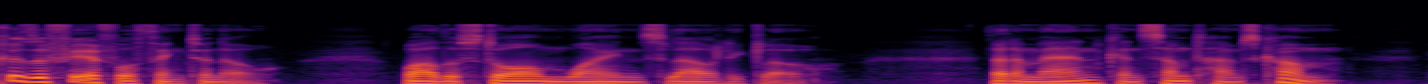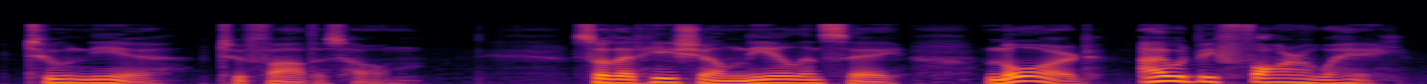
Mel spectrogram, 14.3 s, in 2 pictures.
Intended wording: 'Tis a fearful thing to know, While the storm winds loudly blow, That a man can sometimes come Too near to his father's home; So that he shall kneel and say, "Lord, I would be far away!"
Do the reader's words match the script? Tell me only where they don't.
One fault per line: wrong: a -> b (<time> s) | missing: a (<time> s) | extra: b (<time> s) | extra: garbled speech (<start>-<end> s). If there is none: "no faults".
wrong: blow -> glow (3.7 s)
missing: his (8.3 s)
